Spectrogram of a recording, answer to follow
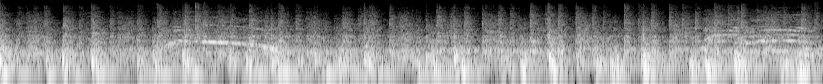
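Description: Two dhol drums being played together in a fast, steady dance beat, dense with strokes. A high tone rises and then falls over the drumming twice, about two seconds in and again near the end.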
